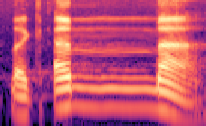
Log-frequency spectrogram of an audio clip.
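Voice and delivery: amma with the mm held long through the nose; slow demo of amma with a long humming mm; held nasal mim. Shown as a demonstration. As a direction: stretch the mm in amma slowly. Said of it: "When you hold it".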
